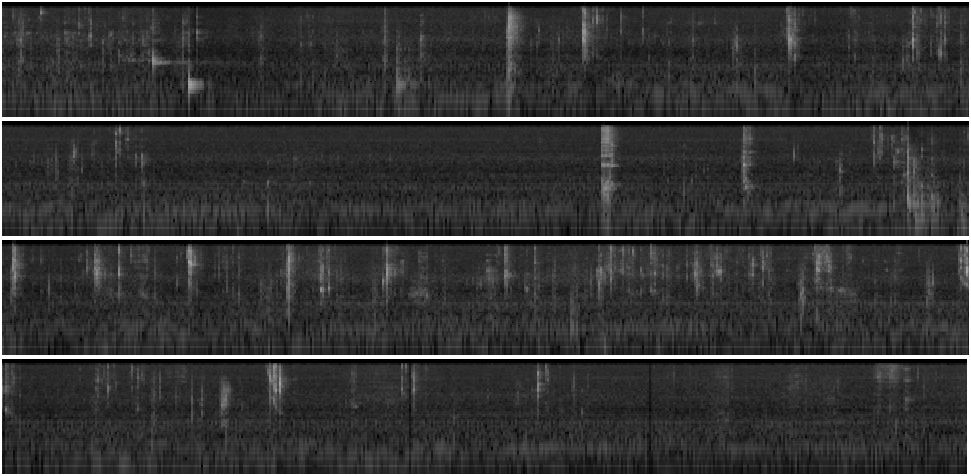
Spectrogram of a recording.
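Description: Close-miked eating of soft cheesebread: chewing and biting with irregular wet mouth clicks and smacks. It opens with the tail of water being poured into a glass and two sharp knocks about a second in.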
